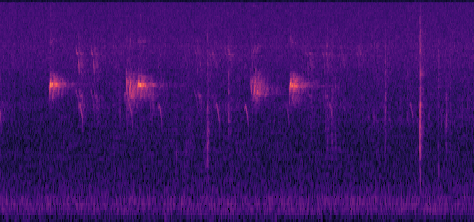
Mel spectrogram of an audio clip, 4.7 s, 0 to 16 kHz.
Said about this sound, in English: There's a crossbill right here off the camp in a ponderosa pine looking down. Type 2 bird giving calls.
